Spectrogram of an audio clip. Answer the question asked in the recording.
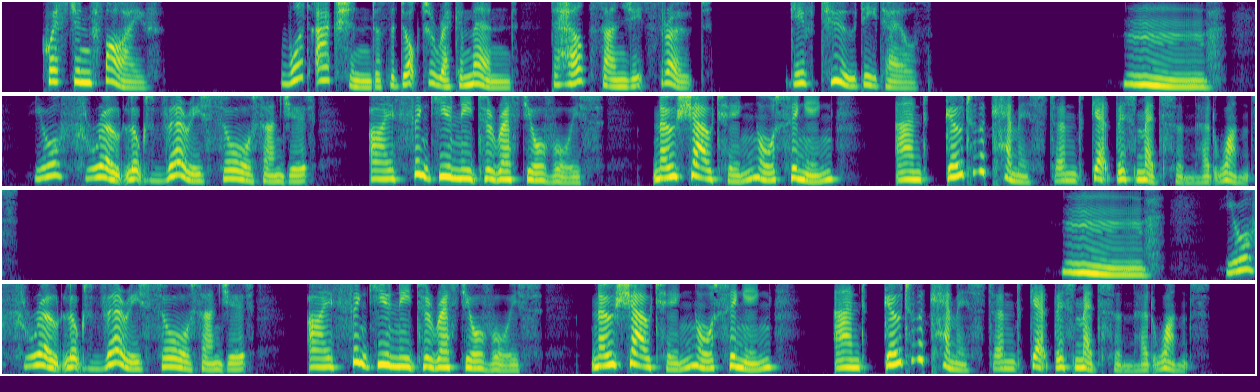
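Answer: Rest his voice (no shouting or singing) and get medicine from the chemist at once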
